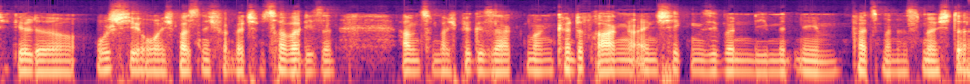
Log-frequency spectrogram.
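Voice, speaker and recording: Monotone, flat intonation at a fairly quick pace. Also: man. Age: 20s. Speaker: gaming site intern. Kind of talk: casual chat.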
